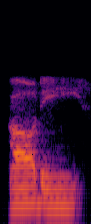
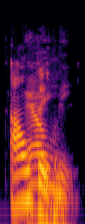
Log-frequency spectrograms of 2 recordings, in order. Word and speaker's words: Aldi: Aldi.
